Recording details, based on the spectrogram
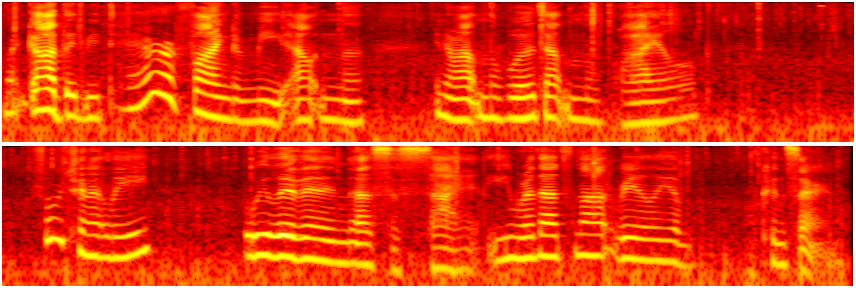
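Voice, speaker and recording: A woman with a North American accent gives a casual, rambling outro as a host. Her voice is slightly low and very unhurried, with a playful, goofy manner and faint noise behind it. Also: animated, a little mellow. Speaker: audio roleplay creator, host.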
